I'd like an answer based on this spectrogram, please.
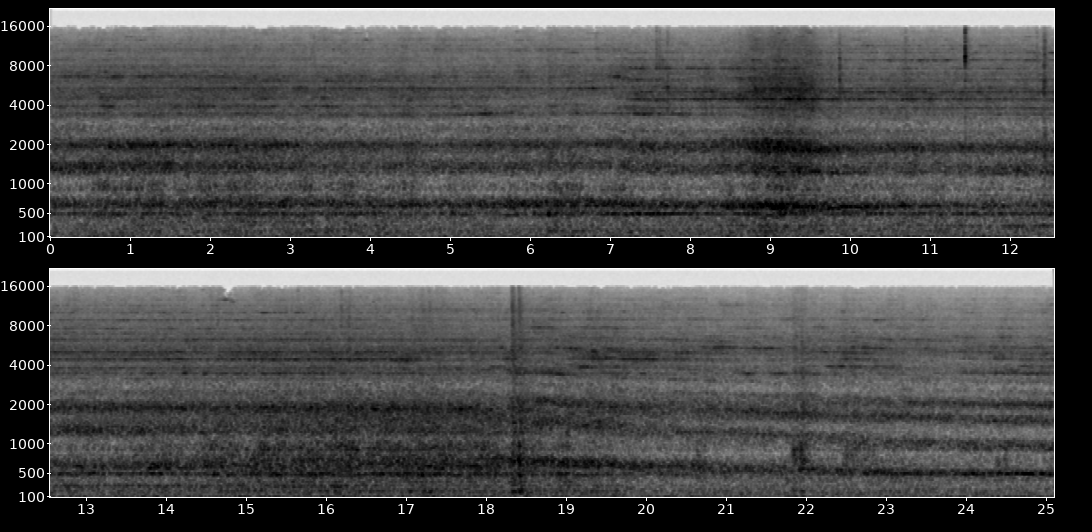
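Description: Vancouver SkyTrain Millennium Line train running along the guideway: a steady rumble with several held whining tones from its linear induction motor drive. A brief rush of noise comes about nine seconds in, and a single sharp click around eighteen seconds.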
